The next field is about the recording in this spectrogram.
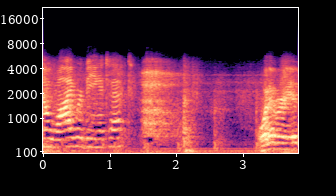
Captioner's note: sighs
